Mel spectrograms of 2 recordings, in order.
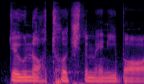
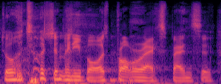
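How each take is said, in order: First: Slow, hushed warning between roommates; low and slow, like a serious pact; mock stern warning. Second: The warning breaks into a laugh. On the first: Roommate warns his mate off the minibar, slow and hushed. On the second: Retold or imitated. Roommate repeats the minibar warning, laughing. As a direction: laugh through the word touch. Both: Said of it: "me and Con were like".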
